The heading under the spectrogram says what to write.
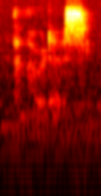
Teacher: You do want to stress on the second syllable. Emeritus in American English, however, it is generally said as emeritus.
